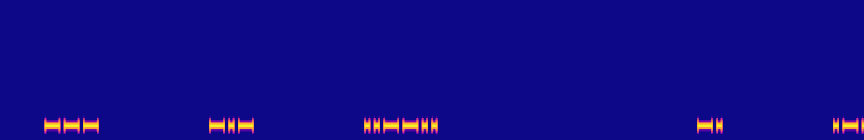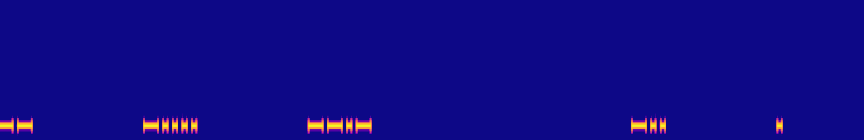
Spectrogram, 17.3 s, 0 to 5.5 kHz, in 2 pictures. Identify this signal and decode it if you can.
Morse code, heard as a keyed tone, about 25 wpm, spaced as for 7 wpm, 600 Hz. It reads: OK? NJ6Q DE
